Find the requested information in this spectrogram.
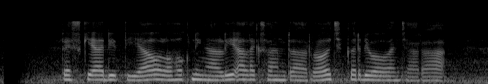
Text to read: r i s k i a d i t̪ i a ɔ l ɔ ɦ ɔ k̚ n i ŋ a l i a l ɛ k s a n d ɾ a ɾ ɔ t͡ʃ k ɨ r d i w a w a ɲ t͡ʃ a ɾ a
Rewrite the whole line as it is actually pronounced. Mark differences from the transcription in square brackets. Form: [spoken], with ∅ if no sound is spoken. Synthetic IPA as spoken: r [ɛ] s k i a d i t̪ i a ɔ l ɔ ɦ ɔ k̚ n i ŋ a l i a l ɛ k s a n d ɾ a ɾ ɔ t͡ʃ k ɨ r d i w a w a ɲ t͡ʃ a ɾ a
